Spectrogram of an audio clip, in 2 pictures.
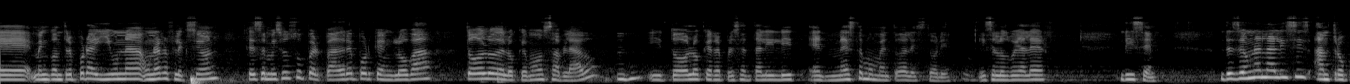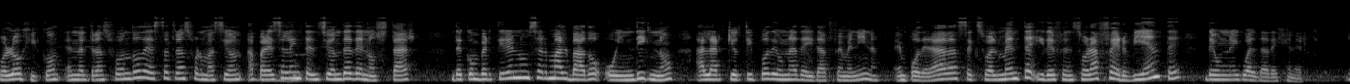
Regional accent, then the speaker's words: Sinaloa, Mexico; el desde ahí empecé a aceptar mi identidad culichi

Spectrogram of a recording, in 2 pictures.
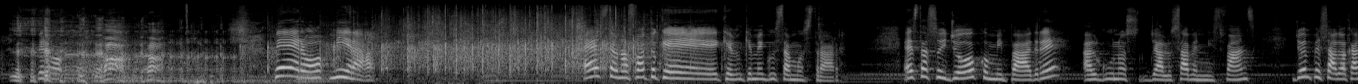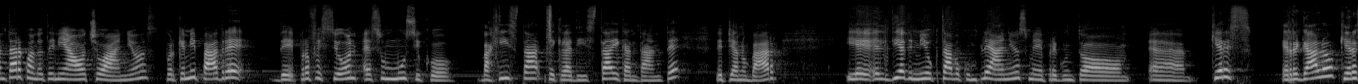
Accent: Italy; Spanish is a second language; Y vino a mi tierra y me dijo, tienes que cantar en español.

